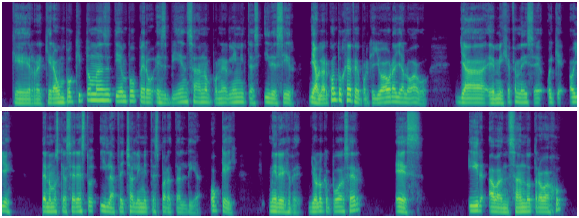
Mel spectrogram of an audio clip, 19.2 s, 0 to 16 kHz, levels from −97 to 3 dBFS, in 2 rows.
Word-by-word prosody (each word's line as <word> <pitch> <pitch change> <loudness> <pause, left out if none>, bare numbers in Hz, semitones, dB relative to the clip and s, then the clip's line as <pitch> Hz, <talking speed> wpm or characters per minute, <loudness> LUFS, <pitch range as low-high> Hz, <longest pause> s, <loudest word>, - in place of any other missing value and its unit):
que 100 -2 -1
requiera 100 +3 -1
un 115 +1 +3
poquito 155 +6 -1
más 170 -1 +6
de 170 - +1
tiempo, 145 -1 0
pero 125 -4 0
es 105 -3 -4
bien 120 +5 -4
sano 120 -2 -2
poner 110 0 -4
límites 120 -4 -4
y 125 - -1
decir, 105 -1 -2 0.2
y - - +4
hablar 100 0 +5
con 180 - +5
tu 175 - +2
jefe, 165 -9 +4
porque 100 +1 -8
yo 110 +2 +3
ahora 130 +2 +6
ya 120 -2 +1
lo 110 0 -1
hago, 105 -7 -5 0.4
ya, 110 -2 +3
eh, 105 - +1
mi 105 -2 0
jefe 115 - -6
me 120 -2 0
dice: 120 - -3
"Oye 450 - -7
oye, 125 -6 0 0.4
tenemos 115 0 +2
que - - -4
hacer 115 0 +1
esto 125 +2 -2
y 130 -2 -1
la 100 -3 -1
fecha 110 +2 -3
límite 110 -1 -3
es 110 - -6
para 100 -3 -4
tal 95 -2 -7
día", 90 -2 -13
"Okey, 130 -9 -3 0.5
mire 115 -3 +4
jefe, 90 -4 -8
yo 110 0 +2
lo 125 - +2
que 120 0 -5
puedo 115 +1 0
hacer 135 +6 -1 0.5
es, - - +3 0.7
ir 130 0 +2
avanzando 110 +1 +3
trabajo 105 -2 0
115 Hz, 180 wpm, -23 LUFS, 105-125 Hz, 0.7 s, más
